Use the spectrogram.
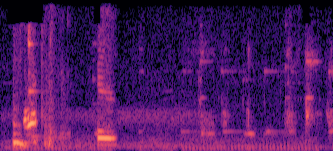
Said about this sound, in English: Can you put your phone on mute or something, or vibrate rather than let it ring right now?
